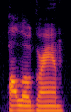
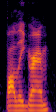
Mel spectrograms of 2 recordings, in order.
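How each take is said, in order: First: The name is said slowly as two words. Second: The name is said fast as one word.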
